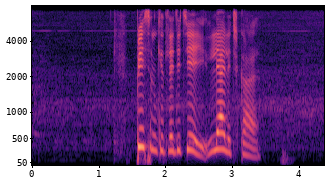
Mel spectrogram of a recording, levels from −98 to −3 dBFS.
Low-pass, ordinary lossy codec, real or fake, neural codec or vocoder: 7.2 kHz; none; real; none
